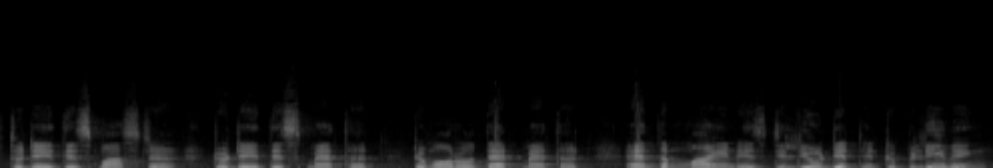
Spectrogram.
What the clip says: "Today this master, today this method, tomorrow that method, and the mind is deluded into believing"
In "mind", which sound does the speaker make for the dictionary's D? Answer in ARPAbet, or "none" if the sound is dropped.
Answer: D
